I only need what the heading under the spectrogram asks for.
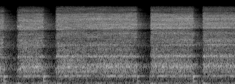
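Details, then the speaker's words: BMW N62, secondary air passages blocked setting check engine code, cleaned with AGA kit using carb cleaner and brush, spark plugs out, blown through with compressed air: strong clean hiss in four bursts, air exiting cylinders and tailpipe; passages now clear. "now you can hear the pass this are clean and air is coming out of the cylinders and you also hear the air passing out to the tail pad of the car"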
